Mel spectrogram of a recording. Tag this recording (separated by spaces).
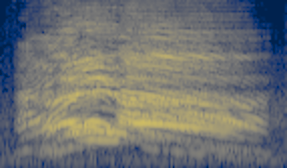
cheering Group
